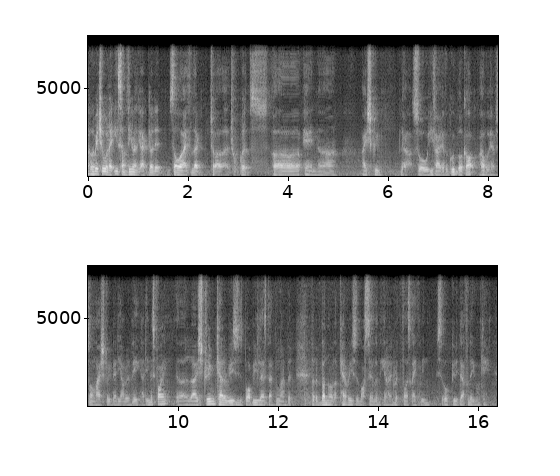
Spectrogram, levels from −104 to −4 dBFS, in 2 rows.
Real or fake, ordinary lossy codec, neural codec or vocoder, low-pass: fake; none; codec, 16 kHz in and 24 kHz out, 0.6 kbps, FocalCodec, streaming, 4096 codes; 7.2 kHz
